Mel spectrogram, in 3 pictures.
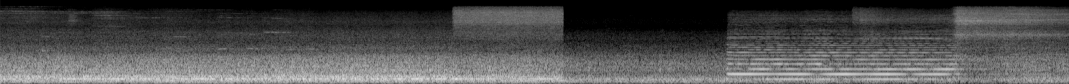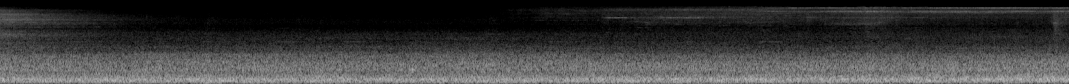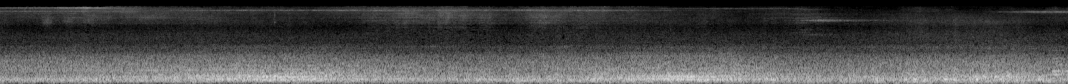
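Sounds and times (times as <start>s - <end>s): train coaches rolling rumble: 0.0s - 7.3s, 8.6s - 32.0s
train horn: 7.3s - 9.8s.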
